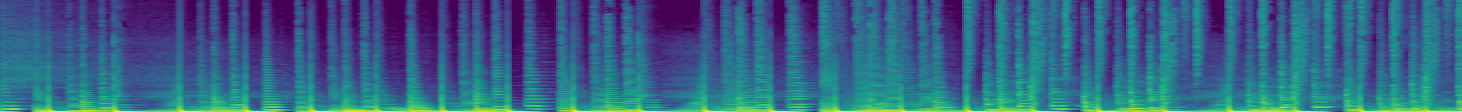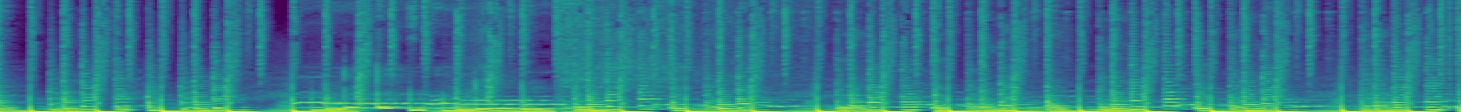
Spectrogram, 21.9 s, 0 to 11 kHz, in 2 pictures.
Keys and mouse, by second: 0.3-3.6 middle drag, 3.6-5.2 drag, 5.2-10.4 middle drag, 10.4-13.1 drag, 13.1-14.6 middle drag, 14.6 click, 15.2 click, 16.4-19.6 drag, 19.6-21.9 middle drag.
